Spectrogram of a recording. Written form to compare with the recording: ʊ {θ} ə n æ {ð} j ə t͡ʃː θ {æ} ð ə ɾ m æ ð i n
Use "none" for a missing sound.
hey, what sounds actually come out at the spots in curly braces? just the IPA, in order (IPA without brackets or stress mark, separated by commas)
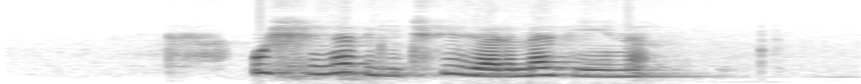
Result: ʃ, ð, i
